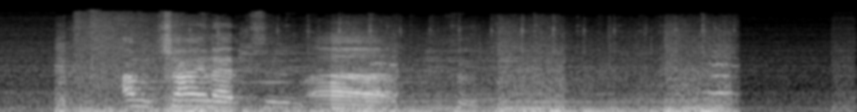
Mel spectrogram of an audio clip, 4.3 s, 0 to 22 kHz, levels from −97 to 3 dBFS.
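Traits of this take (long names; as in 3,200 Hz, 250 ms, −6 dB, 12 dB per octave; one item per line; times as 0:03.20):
chopped level 1.2 Hz, depth 60%, duty 40%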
